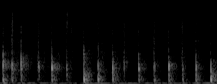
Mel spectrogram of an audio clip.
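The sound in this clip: Hoofbeats of a saddled horse galloping between trees at dawn: a fast, even run of many soft, faint thuds with no voices.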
